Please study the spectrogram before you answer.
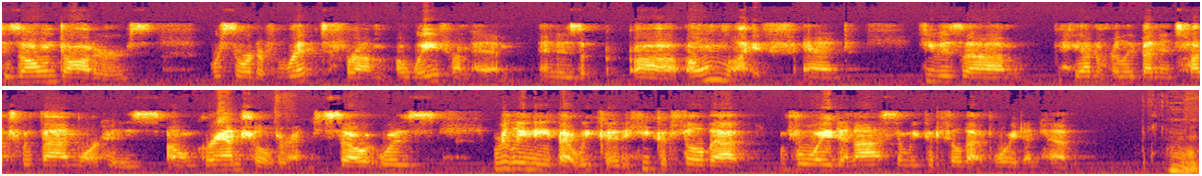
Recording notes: I recently had a phone interview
